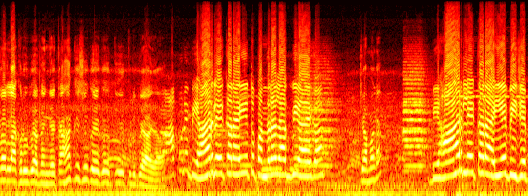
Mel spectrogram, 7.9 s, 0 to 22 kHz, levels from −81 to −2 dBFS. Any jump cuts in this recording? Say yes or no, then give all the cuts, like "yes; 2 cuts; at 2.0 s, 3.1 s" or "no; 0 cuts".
no; 0 cuts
